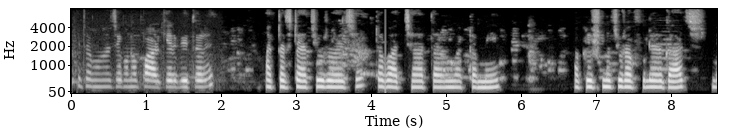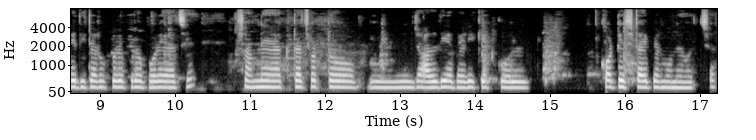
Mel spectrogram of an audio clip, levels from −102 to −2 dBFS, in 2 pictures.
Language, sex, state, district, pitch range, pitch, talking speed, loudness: Bengali, female, West Bengal, Paschim Medinipur, 215-235 Hz, 225 Hz, 120 wpm, -18 LUFS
